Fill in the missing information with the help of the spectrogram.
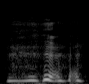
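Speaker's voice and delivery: brief warm chuckle; short chuckle. Acted. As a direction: chuckle at your own joke. Light joke about existence.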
